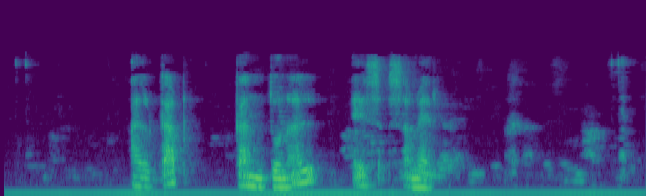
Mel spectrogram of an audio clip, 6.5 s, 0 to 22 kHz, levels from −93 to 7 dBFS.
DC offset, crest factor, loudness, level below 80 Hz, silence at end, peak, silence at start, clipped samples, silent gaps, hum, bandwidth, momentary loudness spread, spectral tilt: under 0.1%; 22 dB; -28 LUFS; -44 dBFS; 0 s; -8 dBFS; 0.05 s; under 0.1%; none; none; 8.2 kHz; 25 LU; -5 dB/octave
